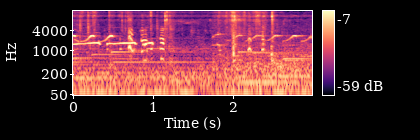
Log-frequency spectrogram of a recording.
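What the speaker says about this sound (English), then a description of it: "My little goth chickens." Chickens cluck steadily in a backyard coop in a Florida garden, hens and a rooster giving repeated close, overlapping clucks and calls with no talking.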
